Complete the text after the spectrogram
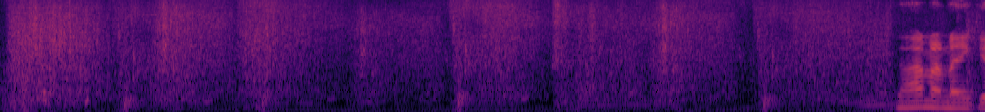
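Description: Water sloshes and splashes with swimming strokes.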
